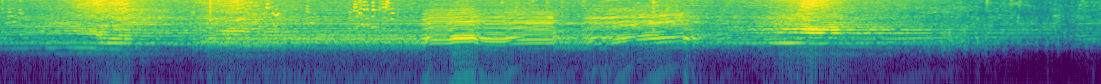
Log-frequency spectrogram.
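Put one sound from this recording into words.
A motorbike passes by on the road.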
